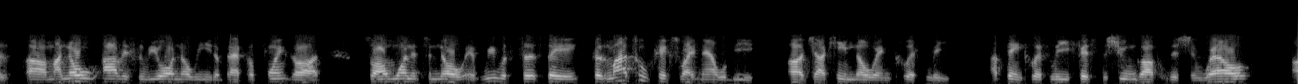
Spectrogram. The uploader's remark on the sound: Tonight we take your phone calls.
